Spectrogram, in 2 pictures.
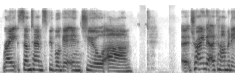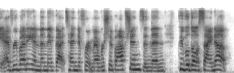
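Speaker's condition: No condition

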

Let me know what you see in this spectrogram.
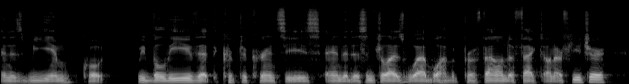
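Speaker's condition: No condition

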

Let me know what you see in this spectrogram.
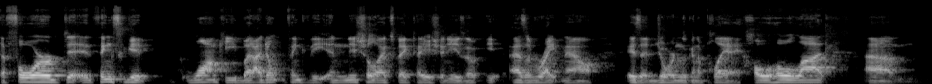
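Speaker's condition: No condition

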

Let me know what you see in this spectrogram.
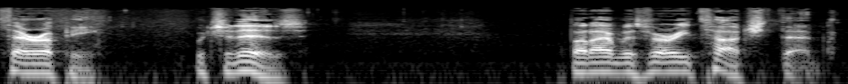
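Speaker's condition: No condition

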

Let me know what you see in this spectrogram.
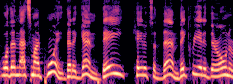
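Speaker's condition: No condition

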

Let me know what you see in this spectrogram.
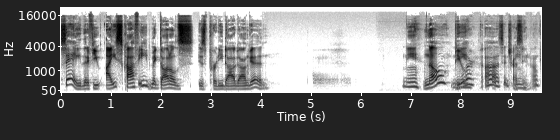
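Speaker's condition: No condition

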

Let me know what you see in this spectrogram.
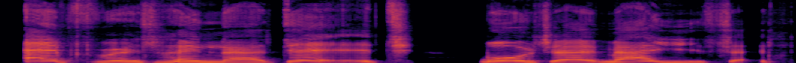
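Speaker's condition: Cerebral palsy; cerebral palsy since childhood

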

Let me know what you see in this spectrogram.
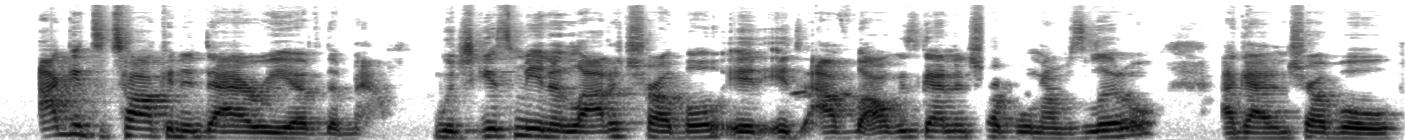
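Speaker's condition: No condition

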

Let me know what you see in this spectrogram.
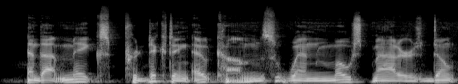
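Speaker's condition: No condition

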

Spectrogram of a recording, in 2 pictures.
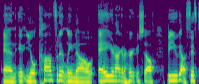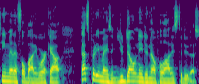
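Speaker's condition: No condition

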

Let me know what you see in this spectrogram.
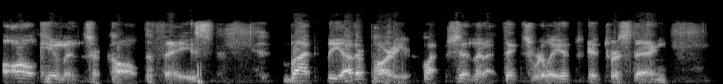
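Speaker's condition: Spasmodic dysphonia; acquired rare neurological voice disorder, adult onset while CEO

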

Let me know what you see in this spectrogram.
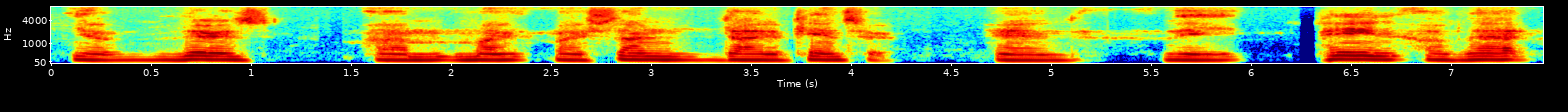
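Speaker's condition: Parkinson's disease; chief symptom exhaustion, torpor, sluggishness, lethargy rather than tremor

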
